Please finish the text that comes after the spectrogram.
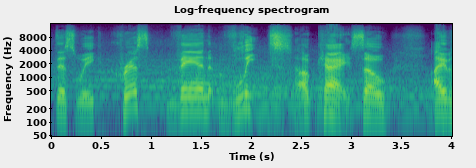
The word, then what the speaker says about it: Vliet: Okay, so I am so used to wanting to call him Vliet, but it's Vliet. So 1 for 1 tonight. Chris Van Vliet. Yep. It's like fleet, but with a V. Not 2 syllables.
